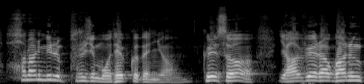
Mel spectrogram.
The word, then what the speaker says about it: 야훼: 그 최근에 와서는 여호와가 아니라 가장 가까운 그 발음은 야훼다 해가지고 야훼라고 읽는 것이.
